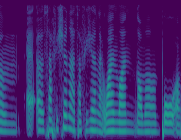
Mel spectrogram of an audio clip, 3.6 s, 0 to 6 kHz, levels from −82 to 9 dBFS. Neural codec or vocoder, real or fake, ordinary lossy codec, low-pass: none; real; none; 5.4 kHz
